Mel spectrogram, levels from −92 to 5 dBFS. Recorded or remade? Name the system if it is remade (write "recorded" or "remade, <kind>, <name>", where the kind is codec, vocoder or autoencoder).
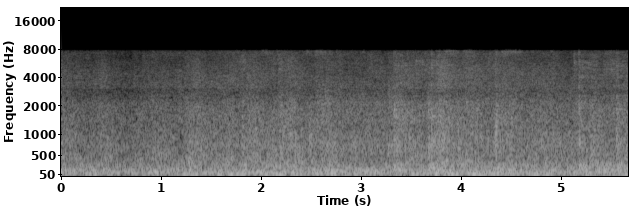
recorded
